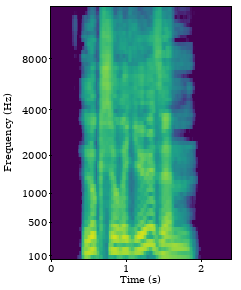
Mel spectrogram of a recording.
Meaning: strong dative masculine/neuter singular of luxuriös
- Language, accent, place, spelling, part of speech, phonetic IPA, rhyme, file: German, Germany, Berlin, luxuriösem, adjective, [ˌlʊksuˈʁi̯øːzm̩], -øːzm̩, De-luxuriösem.ogg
